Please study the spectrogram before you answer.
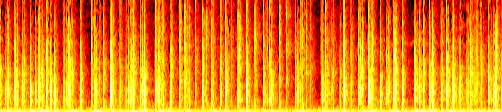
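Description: Long pointed nails on both hands tap rapidly across the flat face of a large white cardboard ribbon spool resting on a wooden table. The result is a dense, steady stream of quick, dry, hollow taps with a low thud beneath bright clicky edges.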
